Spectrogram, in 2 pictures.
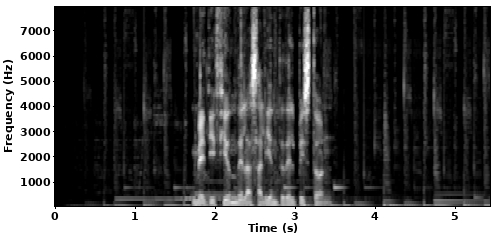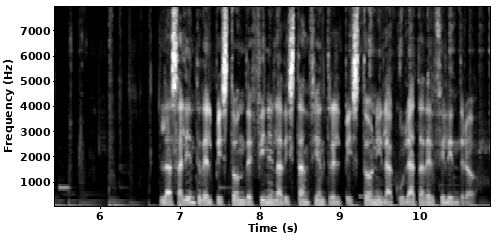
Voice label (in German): spanisch male e-learning motorservice wartungs- und reparaturanle; reparaturanleitung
